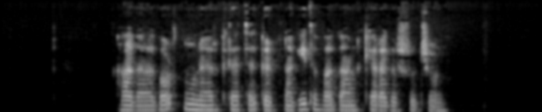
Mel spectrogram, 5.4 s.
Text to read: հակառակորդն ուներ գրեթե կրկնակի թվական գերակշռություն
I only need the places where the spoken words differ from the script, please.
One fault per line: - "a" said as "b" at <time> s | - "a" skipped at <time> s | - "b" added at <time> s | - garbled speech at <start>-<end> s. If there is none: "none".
none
